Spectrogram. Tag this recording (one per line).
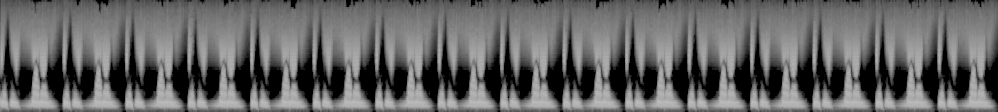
bandstop
bass
electro
electronic
filter
filtered
loop
processed
saw
synth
